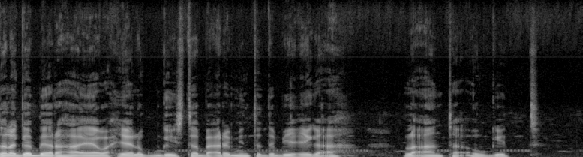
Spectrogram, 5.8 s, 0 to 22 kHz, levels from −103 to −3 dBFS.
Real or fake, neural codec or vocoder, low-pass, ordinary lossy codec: real; none; none; none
